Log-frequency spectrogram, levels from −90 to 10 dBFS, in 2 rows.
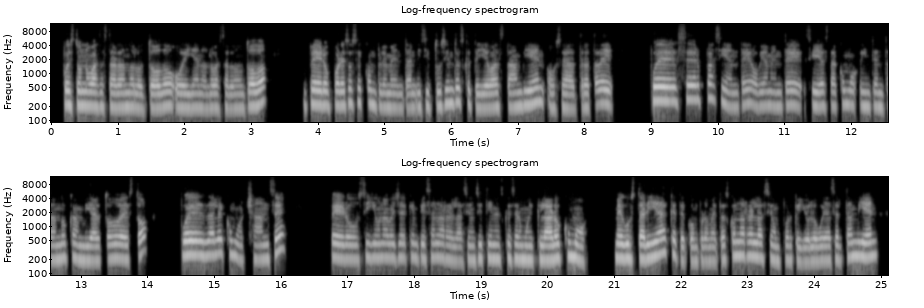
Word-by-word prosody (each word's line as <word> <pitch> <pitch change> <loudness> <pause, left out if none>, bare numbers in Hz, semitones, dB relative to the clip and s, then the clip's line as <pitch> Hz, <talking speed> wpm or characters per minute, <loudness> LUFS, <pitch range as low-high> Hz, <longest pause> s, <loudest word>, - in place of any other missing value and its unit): pues, 215 -2 +2
tú 210 - +2
no 205 -1 +2
vas 195 -1 +3
a - - -3
estar 190 0 -1
dándolo 190 -1 -1
todo, 185 +3 +2
o 185 - +1
ella 185 0 -1
no 180 -1 -6
lo 185 - -4
va 185 - 0
a - - -6
estar 180 +1 -7
dando 180 +1 -5
todo, 205 +6 +5 0.6
pero, 210 -2 +4
por 205 +1 +2
eso 230 +3 -1
se 235 +2 -5
complementan, 190 -4 -4
y 195 - -4
si 200 +2 -4
tú 200 +3 -4
sientes 230 +1 0
que 225 - -4
te 185 -1 -4
llevas 185 +1 0
tan 190 +1 -2
bien, 225 +3 +1
o 185 -1 -5
sea, 180 -1 -2
trata 185 +4 -3
de, 225 -1 +1 0.5
pues, 255 -2 +6
ser 275 -1 +2
paciente, 225 -7 -4
obviamente, 200 0 -4
si 205 - -4
ella 200 0 0
está 200 0 -6
como 215 0 -6
intentando 195 +1 -3
cambiar 190 -3 -1
todo 205 +1 0
esto, 230 +9 +1 0.5
pues, 245 0 +6
dale 245 +2 +2
como 230 -6 -5
chance, 205 - -1 0.7
pero 200 -3 +1
sí, 215 +2 -5
una 215 0 -3
vez 210 -1 -3
ya 215 0 -3
que 220 +2 -8
empiecen 210 +1 -4
la 215 - -2
relación, 190 0 -5
sí 205 - -1
tienes 205 -2 -2
que 210 - -3
ser 205 0 -1
muy 195 -1 0
claro, 195 +1 +5
como: 215 -6 +1 0.4
"Me 215 -1 +5
gustaría, 210 +5 +5
que 255 -2 0
te 180 -3 -1
comprometas 180 +1 -4
con 235 0 -1
la 235 - +2
relación, 215 -4 -1
porque, 185 -1 -5
yo 175 - 0
lo 180 0 +1
voy 185 +1 0
a 190 - +1
hacer 190 0 -3
también, 230 +1 +2
200 Hz, 195 wpm, -23 LUFS, 190-220 Hz, 0.7 s, pues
